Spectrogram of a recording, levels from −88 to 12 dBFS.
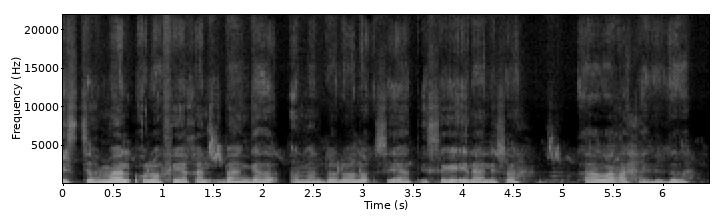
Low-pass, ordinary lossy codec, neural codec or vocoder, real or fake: none; none; vocoder, 44.1 kHz, 128 mel bands, Pupu-Vocoder; fake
